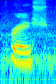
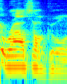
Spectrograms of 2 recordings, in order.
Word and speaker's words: Ra's al Ghul: Actually, Raish. Well, they say Ra's al Ghul in Batman Begins. I know, but it's Raish. It drives everyone crazy.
